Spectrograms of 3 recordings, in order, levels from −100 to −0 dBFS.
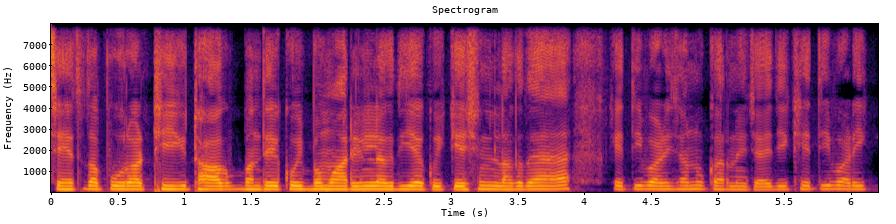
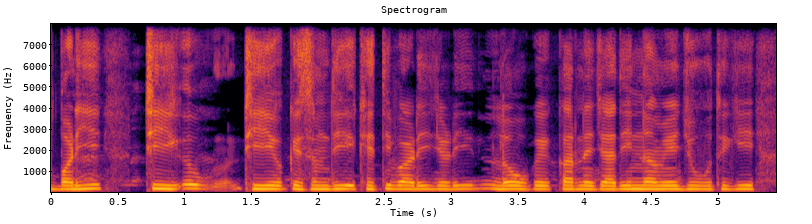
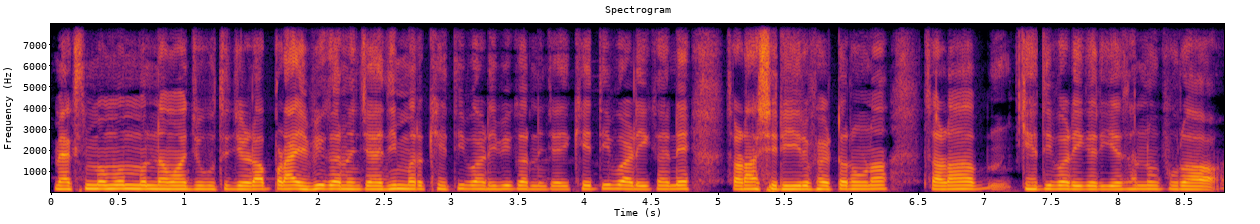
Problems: none marked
